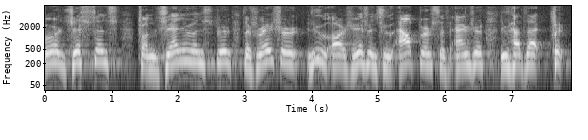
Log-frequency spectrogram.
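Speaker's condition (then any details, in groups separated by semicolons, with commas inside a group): Tongue cancer surgery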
